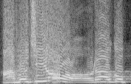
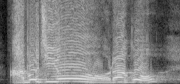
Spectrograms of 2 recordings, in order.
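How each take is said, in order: First: "아버지요" said slow and high, each syllable stretched; stress on 아버지요. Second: "아버지요" drawn out slow and high, ending on a rise; stress on 아버지요. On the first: Pastor modelling for the congregation how to call God, slow emphatic "아버지요". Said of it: "부를 때에". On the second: Pastor teaching the congregation how to call God, slow emphatic "아버지요". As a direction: lean hard on "아버지요", stretching each syllable. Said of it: "더 강조하여". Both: Shown as a demonstration.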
